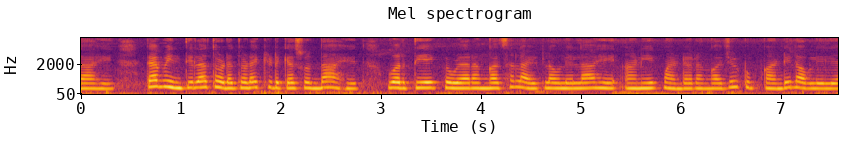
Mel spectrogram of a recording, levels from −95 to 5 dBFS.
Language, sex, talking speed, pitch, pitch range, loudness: Marathi, female, 180 wpm, 255 Hz, 245-270 Hz, -14 LUFS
